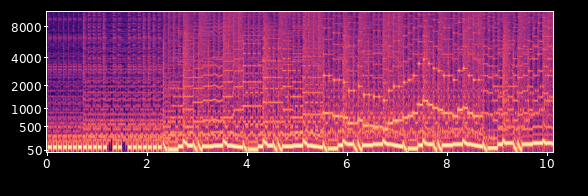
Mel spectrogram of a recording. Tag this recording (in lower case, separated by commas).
music, video game music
